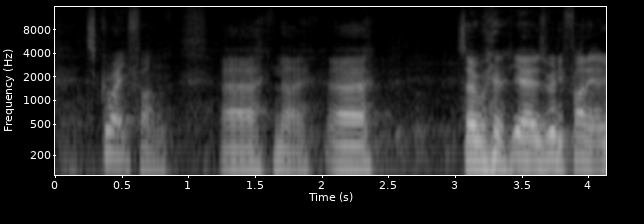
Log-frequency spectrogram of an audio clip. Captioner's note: laughter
